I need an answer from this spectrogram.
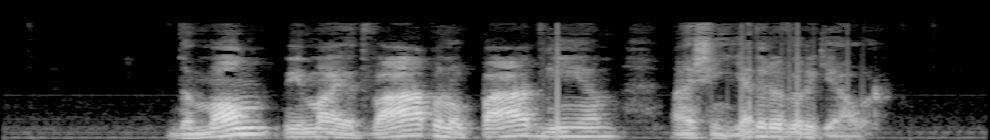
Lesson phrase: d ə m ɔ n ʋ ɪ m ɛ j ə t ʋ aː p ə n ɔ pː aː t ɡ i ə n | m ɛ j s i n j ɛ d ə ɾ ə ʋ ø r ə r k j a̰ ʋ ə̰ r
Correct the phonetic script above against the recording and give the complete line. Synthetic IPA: d ə m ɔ n ʋ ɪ m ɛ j ə t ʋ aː p ə n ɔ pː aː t ɡ i ə n | m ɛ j s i n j ɛ d ə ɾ ə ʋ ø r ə k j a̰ w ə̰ r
